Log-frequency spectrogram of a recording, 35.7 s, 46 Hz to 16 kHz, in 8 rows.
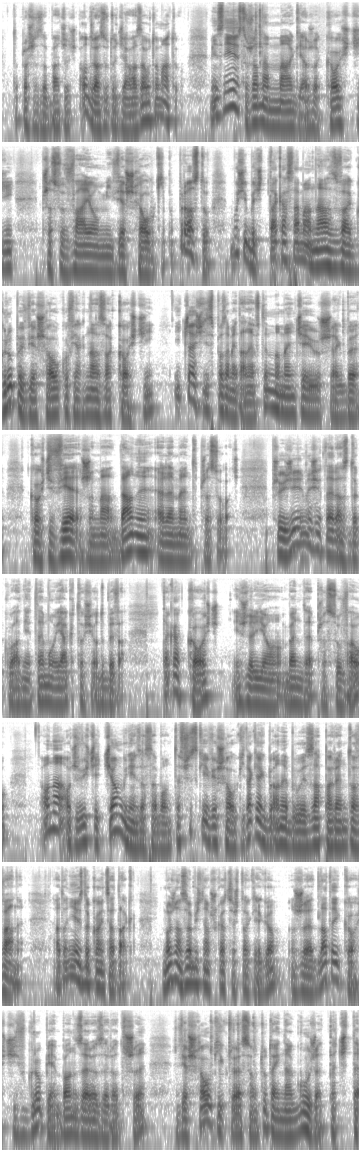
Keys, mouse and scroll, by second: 2.8 Escape, 3.1 KP_1, 8.3 right click, 10.2 right click, 13.3 shift+middle click, 14.9 r, 17.0 Escape, 17.3-17.9 scroll up 1, 18.0 scroll up 1, 18.4 shift+middle click, 20.2 r, 24.0 Escape, 29.1 click, 33.3 Tab, 33.8 a, 34.1 z, 34.4 b, 34.6 click, 35.3-35.7 drag.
